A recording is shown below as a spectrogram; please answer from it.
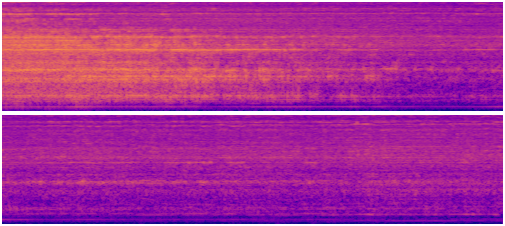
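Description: NutriBullet blender grinding granulated sugar into powdered sugar: loud at first, then dropping to a much quieter, steady whir about three to four seconds in.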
